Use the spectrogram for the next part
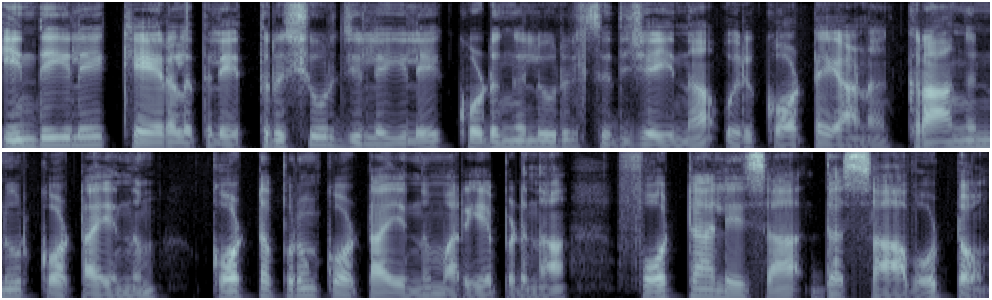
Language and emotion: Malayalam, neutral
